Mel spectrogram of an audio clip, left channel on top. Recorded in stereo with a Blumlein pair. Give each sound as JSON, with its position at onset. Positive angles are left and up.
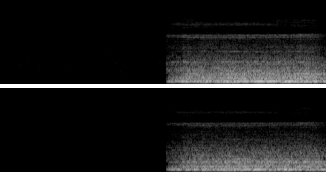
{"t": 1.7, "sound": "breathing", "azimuth_deg": 5, "distance_m": 1.3}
